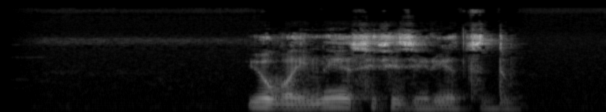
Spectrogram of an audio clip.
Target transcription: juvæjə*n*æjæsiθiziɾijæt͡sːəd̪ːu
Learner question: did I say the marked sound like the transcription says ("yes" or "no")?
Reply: no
